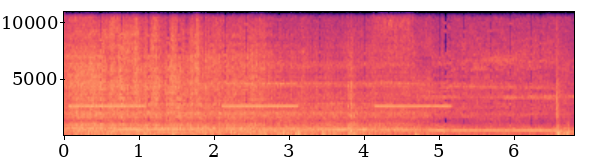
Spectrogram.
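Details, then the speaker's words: Metabo AS 36 (heard as "36830 PC") cordless wet/dry vacuum on turbo roars and gives three long, high beeps: a filter-control warning of a possible blockage in the hose or filter that should be checked. "now that beeping sound is a filter control so it tells you that you might have a blockage in the pipe or the filter and that you should check it"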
